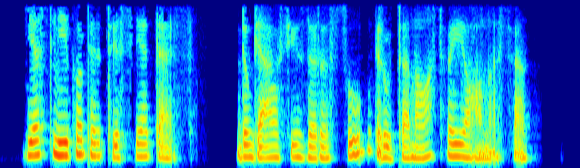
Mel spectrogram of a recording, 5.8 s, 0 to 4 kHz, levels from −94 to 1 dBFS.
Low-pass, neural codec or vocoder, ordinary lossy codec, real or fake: 3.6 kHz; codec, 16 kHz, 1 kbps, FunCodec, trained on LibriTTS, 50 frames a second; AAC, 24 kbps; fake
